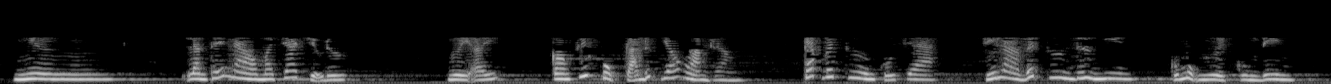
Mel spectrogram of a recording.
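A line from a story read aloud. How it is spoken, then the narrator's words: Stammering. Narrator (Vietnamese): Thầy ấp úng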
